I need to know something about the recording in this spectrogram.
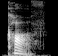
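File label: "cough", British English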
